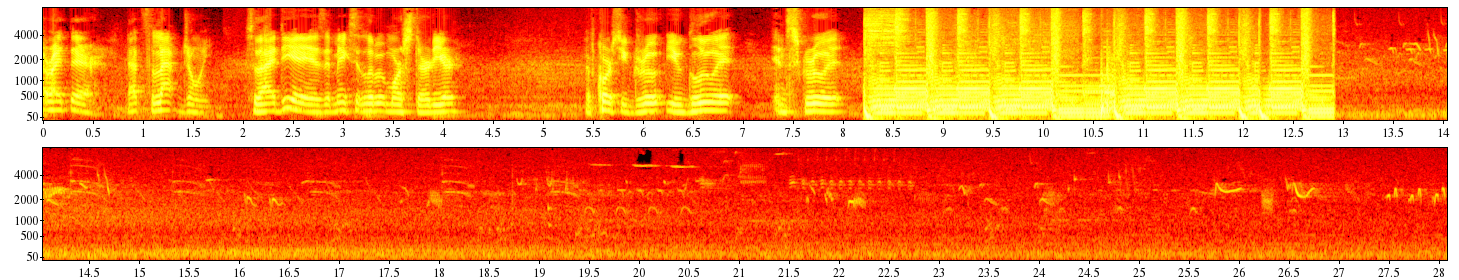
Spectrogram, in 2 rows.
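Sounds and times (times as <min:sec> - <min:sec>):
birds chirping and whistling: 0:13.1 - 0:14.8, 0:15.4 - 0:26.9.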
